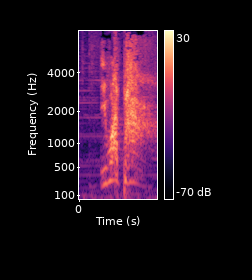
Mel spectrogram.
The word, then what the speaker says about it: Iwata: Senhor Iwata!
